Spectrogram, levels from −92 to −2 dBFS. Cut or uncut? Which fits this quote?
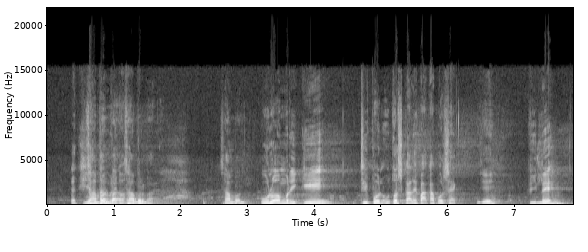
uncut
